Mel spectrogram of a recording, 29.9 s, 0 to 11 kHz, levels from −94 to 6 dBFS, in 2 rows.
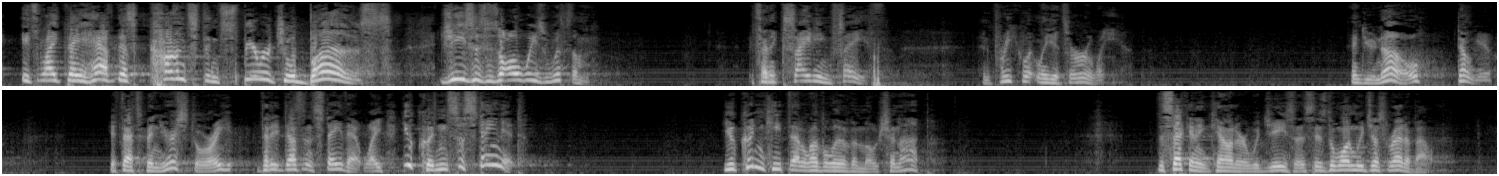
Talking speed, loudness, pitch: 120 wpm, -22 LUFS, 155 Hz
